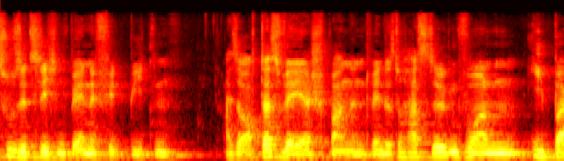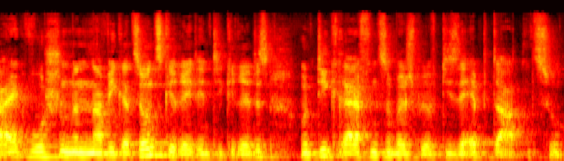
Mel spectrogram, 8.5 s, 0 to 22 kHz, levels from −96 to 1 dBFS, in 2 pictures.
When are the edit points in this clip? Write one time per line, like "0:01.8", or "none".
0:02.9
